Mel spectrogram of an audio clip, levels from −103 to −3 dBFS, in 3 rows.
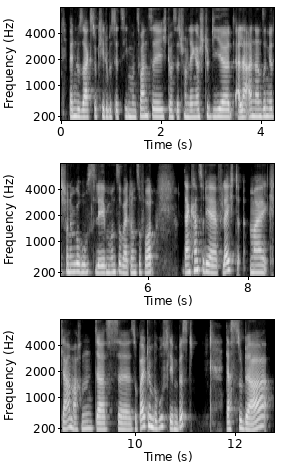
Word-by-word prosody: Wenn 190 +1 +2
du 185 - +3
sagst, 175 0 +1
okay, 190 +1 -3
du 180 - -3
bist 175 -1 -7
jetzt 175 0 -6
27. 185 0 0
Du 180 - -2
hast 175 - -5
jetzt 170 0 -6
schon 180 0 -1
länger 175 +1 0
studiert. 185 -1 +1
Alle 170 +1 +2
anderen 190 0 +2
sind 195 0 +2
jetzt 195 0 -2
schon 205 0 +1
im 200 - 0
Berufsleben 195 -3 0
und 200 +2 -1
so 210 - -2
weiter 175 +1 -1
und 185 - -2
so 200 - -5
fort. 200 +1 +1 0.6
Dann 195 0 +3
kannst 245 +3 +1
du - - -1
dir 205 -3 +5
ja 180 -1 +2
vielleicht 205 +7 -1 0.2
mal 190 0 +1
klarmachen, 185 -1 -3
dass, 165 -1 0
äh, 160 -2 0
sobald 200 - 0
du - - +5
im 230 - +6
Berufsleben 195 -4 -2
bist 485 - -4 0.6
dass 175 0 -2
du 200 - +1
da 185 +9 +3
185 Hz, 210 wpm, -23 LUFS, 175-200 Hz, 0.6 s, im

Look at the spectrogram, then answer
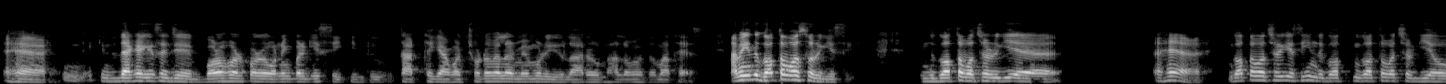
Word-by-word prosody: হ্যাঁ, 120 -4 0 0.3
উম 95 -4 -15 0.2
কিন্তু 150 -2 -12
দেখা 155 +2 +6
গেছে 160 +1 -4
যে 145 - -2 0.3
বড় 135 +2 +5
হওয়ার 140 -1 +1
পরও 135 -1 +1
অনেকবার 130 +1 -4
গেছি 130 -1 -13 0.2
কিন্তু 115 0 -23 0.3
তার - - -3
থেকে - - -6
আমার 120 +1 -6
ছোটবেলার 135 0 -1
মেমোরিগুলো 125 -3 -8
আরও 115 +1 -9 0.2
ভালো 115 0 -13
মতো 115 -1 -15
মাথায় - - -11
আছে। - - -29 0.3
আমি - - +6
কিন্তু 220 +1 +5
গত 180 +3 +2
বছরও 200 -7 +4
গেছি। 120 -1 -14 0.7
কিন্তু 140 +1 -9
গত 155 0 +6
বছর 165 0 +2
গিয়ে, 155 -1 +1 1.4
আ - - -3
হ্যাঁ, - - +2 0.4
গত 165 +1 -1
বছর 195 0 -1
গেছি 180 0 -6
কিন্তু 170 -4 -7
গত, 155 0 -3 0.2
গত 155 0 -3
বছর 160 0 -6
গিয়েও 140 -2 -3
140 Hz, 170 wpm, -20 LUFS, 130-160 Hz, 1.4 s, দেখা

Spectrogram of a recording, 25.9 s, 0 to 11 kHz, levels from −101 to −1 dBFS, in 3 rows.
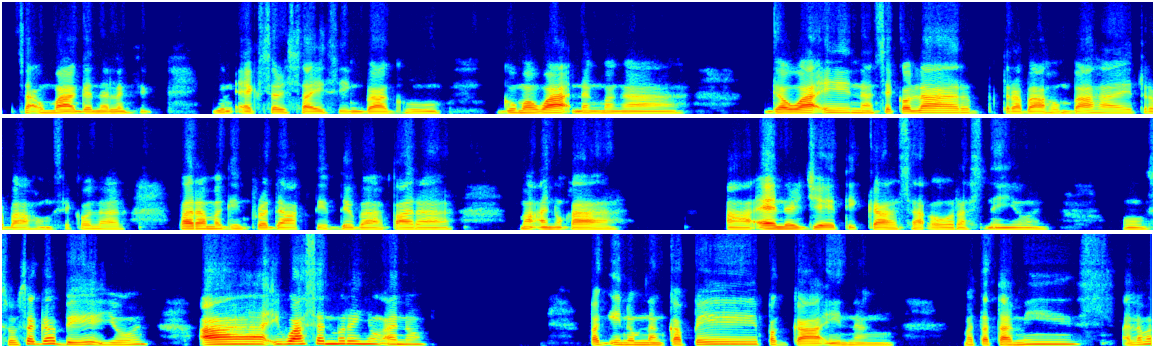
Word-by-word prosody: Sa - - -2
umaga 165 -2 +2
na 165 0 -3
lang 160 +1 -4
sig - - -15 0.5
yung 170 -2 -5
exercising 160 -1 -3
bago 155 +2 -3 0.5
gumawa 180 +1 +5
ng 170 +1 -4
mga 165 -1 -4 1.0
gawain 185 +5 +4
na 175 -1 -3
sekular, 190 +2 +1 0.2
trabahong 150 +2 -2
bahay, 175 0 -2
trabahong 145 +1 -6
sekular, 175 -2 -8 0.4
para 180 0 +4
maging 170 -2 -5
productive, 150 0 -4
di 145 - -5
ba? 145 +1 -3
Para 145 0 -2 0.5
maano 160 -3 -1
ka, 155 +1 -1 0.8
ah, 150 -1 -1
energetic 165 -3 +2
ka 155 0 0
sa 155 0 -4
oras 145 -1 -5
na - - -4
yun. 145 +2 -5 0.6
O 145 0 -5
so, 195 - -4
sa 255 - +4
gabi 220 -6 +1
yun, 195 +5 -5 0.4
ah, 235 +1 +8
iwasan 255 +3 +6
mo - - +4
rin 260 -1 +3
yung - - -5
ano 220 -1 -2 1.2
pag-inom 190 -1 -1
ng 175 -2 -1
kape, 230 +6 -1
pagkain 165 -3 0
ng 165 -1 -7 0.5
matatamis. 215 +7 -1 0.2
Alam 215 +4 -3
170 Hz, 120 wpm, -24 LUFS, 155-195 Hz, 1.2 s, ah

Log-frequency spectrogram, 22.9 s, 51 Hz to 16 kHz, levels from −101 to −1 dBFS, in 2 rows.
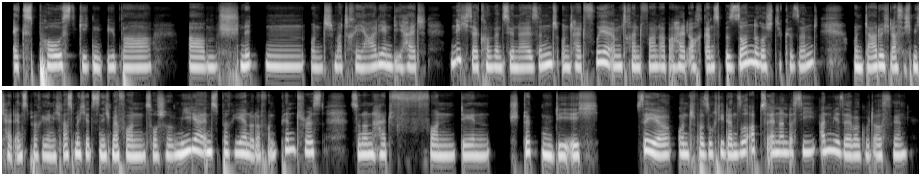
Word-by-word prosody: exposed 205 +1 +2
gegenüber, 190 0 -2 0.5
ähm, 190 0 0
Schnitten 205 -2 0
und 185 0 -5
Materialien, 200 +2 0
die 190 -1 -5
halt 190 -2 -4 0.3
nicht 300 +6 0
sehr 190 - 0
konventionell 190 -1 0
sind 215 +5 +2
und 195 0 -3
halt 195 -1 -1
früher 265 -3 +3
im 200 0 +1
Trend 195 -1 -3
waren, 200 0 0
aber 195 0 -4
halt 195 -1 -1
auch 190 0 -5
ganz 190 +1 -2
besondere 215 +3 +3
Stücke 215 +2 -9
sind. 205 +6 -2 0.4
Und 190 -1 +3
dadurch 200 +2 +3
lasse 180 -1 -2
ich 170 - -7
mich 190 0 0
halt 180 - -3
inspirieren. 180 0 -2
Ich 175 - -5
lasse 195 +2 -1
mich 205 -2 +4
jetzt 195 +2 -2
nicht 185 -1 +1
mehr 185 - +3
von 180 -2 +1
Social 185 0 -3
Media 240 +5 +6
inspirieren 225 -2 +2
oder 185 +2 -3
von 200 +1 -6
Pinterest, 250 -3 -1 0.3
sondern 200 0 +1
halt 200 0 -1
v - - -11
von 185 0 0
den 185 +1 0 0.3
Stücken, 225 -5 +1
die 185 -1 +1
ich 185 +1 -1 0.5
sehe 205 -7 +5
und 205 -1 +1
versuche 210 0 -1
die 220 - 0
dann 195 -1 +2
so 230 +2 +3
abzuändern, 230 -3 +1
dass 225 - -5
sie 235 +1 +1
an 240 +2 +2
mir 245 -3 +3
selber 185 -2 0
gut 185 0 -8
aussehen. 195 +1 -2
195 Hz, 175 wpm, -23 LUFS, 190-215 Hz, 0.5 s, Media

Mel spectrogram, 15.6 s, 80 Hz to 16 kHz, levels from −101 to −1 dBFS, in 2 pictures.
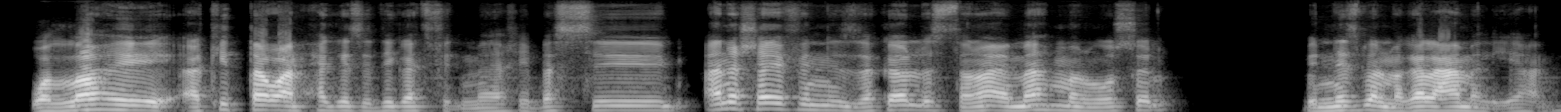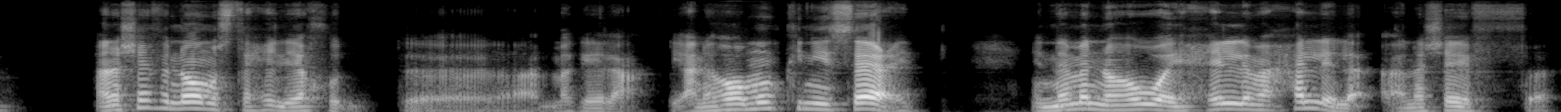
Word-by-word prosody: والله 155 +4 +5
أكيد 175 +8 -6
طبعًا 155 -4 +7
حاجة 140 0 -6
زي 135 -2 -8
دي 135 - -6
جت 135 0 -4
في 135 - -16
دماغي، 115 +2 -11
بس 130 +5 -10 0.5
أنا 205 - +3
شايف 190 -2 0
إن 160 -2 -5
الذكاء 135 +2 -2
الاصطناعي 145 -2 -1
مهمًا 150 -2 0
وصل 130 +5 -7 0.6
بالنسبة 145 +5 -1
لمجال 135 +1 +3
عملي 130 -4 +3
يعني، 115 +4 -14 0.4
أنا - - +1
شايف 230 +5 -6
إن 205 -1 -1
هو 205 0 +7
مستحيل 155 -6 -7
ياخد 130 +1 -8 0.9
مجالي 110 -2 -12
يعني، 130 - -6
هو 170 +3 +3
ممكن 200 0 -4
يساعد، 175 -7 +5 0.6
إنما 150 +9 0
إن 175 -4 -1
هو 165 +2 +3
يحلّ 165 +7 -1
محلي 210 +7 -2
لأ، - - -7
أنا 120 +1 -8
شايف 125 -1 -7
145 Hz, 155 wpm, -23 LUFS, 130-170 Hz, 0.9 s, طبعًا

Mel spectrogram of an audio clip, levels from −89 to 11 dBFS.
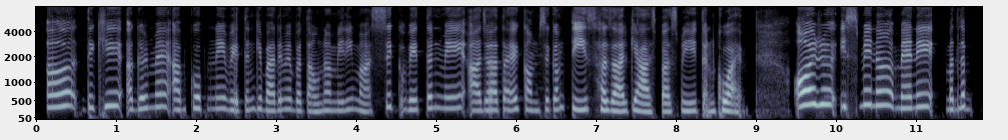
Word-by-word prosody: अ, 340 +2 +3
देखिए, 350 +4 -1
अगर 285 +3 -1
मैं 335 0 -1
आपको 265 +3 -2
अपने 285 0 -5
वेतन 255 +1 -5
के 285 0 -5
बारे 245 0 -2
में 270 -1 -6
बताऊँ 215 -3 -5
ना, 240 0 -4
मेरी 235 +3 -7
मासिक 230 +10 -4
वेतन 260 +4 -1
में 295 +2 -2
आ 235 0 +1
जाता 245 +1 -1
है, 255 +2 +1
कम 250 -3 -4
से 265 - -3
कम 270 +4 -4
30,000 250 -5 +3
के 255 +2 -1
आसपास 210 0 0
में 230 - -1
ये 225 +1 -2
तनख्वाह 225 0 +3
है। 200 - -5 0.8
और 395 +1 +9 0.2
इसमें 375 +3 0
ना, 375 -1 +3
मैंने 310 +3 +2 0.2
मतलब 270 +1 -2
265 Hz, 175 wpm, -24 LUFS, 240-315 Hz, 0.8 s, और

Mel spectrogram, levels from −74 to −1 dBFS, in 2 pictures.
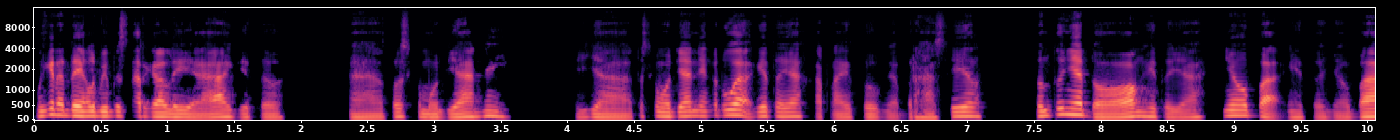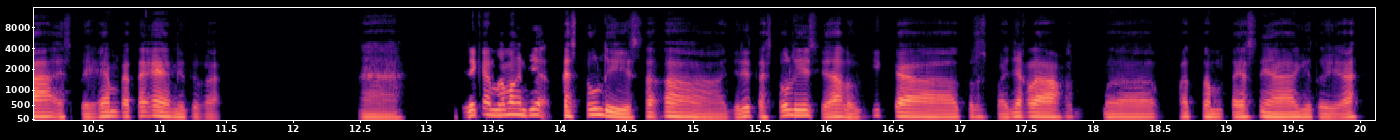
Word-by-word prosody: Mungkin 155 +5 +2
ada 165 - -1
yang 155 0 +6
lebih 150 - +2
besar 145 -1 -5
kali 120 -4 +3
ya 100 - -1 0.2
gitu. 105 -1 -7 0.6
Nah, 95 -1 -3
terus 130 0 -3
kemudian, 110 +2 +1
nih 155 -3 0 0.6
iya. 110 +1 -3 0.2
Terus - - -15
kemudian 145 +1 +2
yang 155 +1 -4
kedua 175 +1 +4
gitu 150 -1 -1
ya 140 - +1
karena 100 -1 -8
itu 100 0 -10
enggak 95 -2 -12
berhasil. 105 +9 -1 0.5
Tentunya 190 +5 +3
dong 105 +2 +4
gitu 110 -6 -4
ya, 110 +3 -5 0.2
nyoba 170 -1 +2 0.2
gitu, 100 -1 -9
nyoba 125 +8 +3
SBMPTN 145 +7 +1
gitu, 110 -2 -7
Kak. 95 0 -7 1.0
Nah, 95 -2 -2 0.5
ini 165 +4 +2
kan 195 - +3
memang 185 +2 +4
dia 185 +1 +1
tes 155 -2 +2
tulis 155 - +2
heeh 135 -1 +2 0.2
jadi 115 +8 -1
tes 120 - -2
tulis 170 +1 +3
ya, 130 +2 +3
logika, 120 0 +1
terus 120 0 -8
banyak 115 +5 -1
lah, 125 -3 +3
eee, 110 -2 -4 0.2
bottom 120 +1 -2
tesnya 125 0 +1
gitu 120 -2 -3
ya. 105 +4 0
125 Hz, 160 wpm, -23 LUFS, 110-150 Hz, 1.0 s, yang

